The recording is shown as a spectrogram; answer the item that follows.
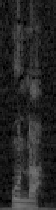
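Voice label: "una", Nigerian Pidgin, male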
